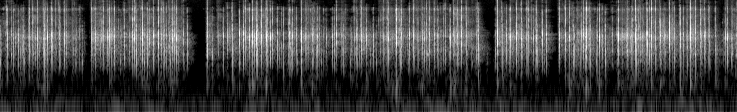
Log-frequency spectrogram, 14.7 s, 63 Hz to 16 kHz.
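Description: Continuous fingertip typing with both hands on a dark Maja mechanical keyboard with PE foam and white PBT keycaps. Fast, bright, dry clacks with no low end and no ring run in steady bursts, broken by brief pauses near 2, 4, 10 and 11 seconds.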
